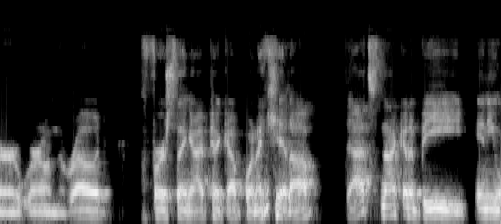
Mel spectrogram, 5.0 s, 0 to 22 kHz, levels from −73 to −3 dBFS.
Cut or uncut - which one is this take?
uncut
